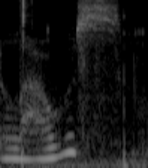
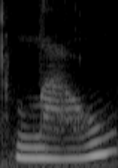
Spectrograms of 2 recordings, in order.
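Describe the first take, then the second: First: The word ends with an audible s sound. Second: The word ends without an s sound. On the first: This is how Americans say it. "in American English we say Laos. We pronounce the S" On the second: This is how most of the world says it. "it's pronounced Lao. ... silent S's at the end"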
